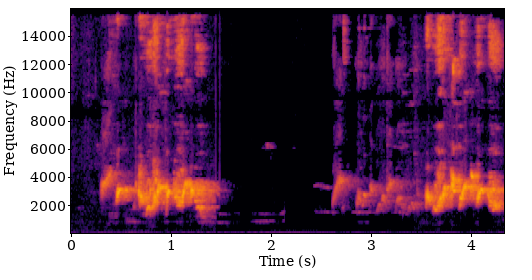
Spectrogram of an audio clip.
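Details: Song of a renowned red-whiskered bulbul kept for voice training: two rich, rapidly warbled phrases with a quiet gap between them, faint low background hum.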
